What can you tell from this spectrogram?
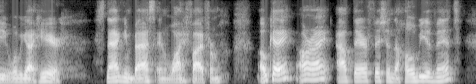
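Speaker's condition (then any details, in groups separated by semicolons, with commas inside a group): No condition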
